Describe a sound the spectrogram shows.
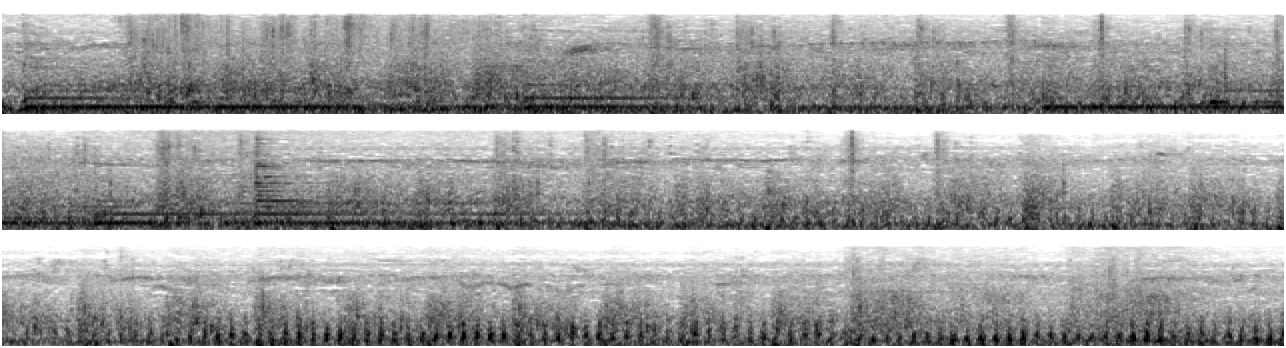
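Footsteps run on dirt and gravel.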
